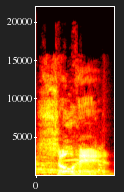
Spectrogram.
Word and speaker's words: Sochan: How about Sochan or Sochan? Pass. Sohan. That's how you say it.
